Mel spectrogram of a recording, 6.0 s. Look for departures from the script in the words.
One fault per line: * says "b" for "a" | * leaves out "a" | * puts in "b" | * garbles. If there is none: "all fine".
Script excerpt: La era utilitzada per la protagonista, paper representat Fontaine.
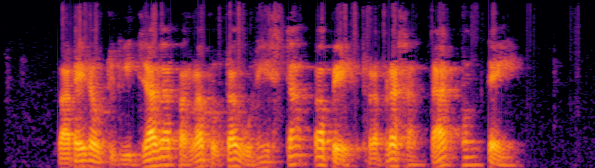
all fine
